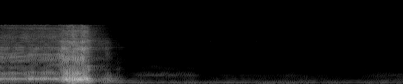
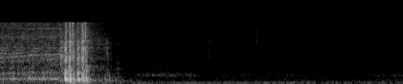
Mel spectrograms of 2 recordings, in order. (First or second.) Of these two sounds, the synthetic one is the first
